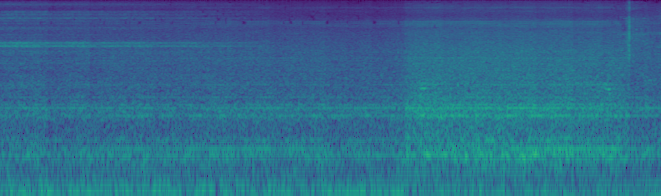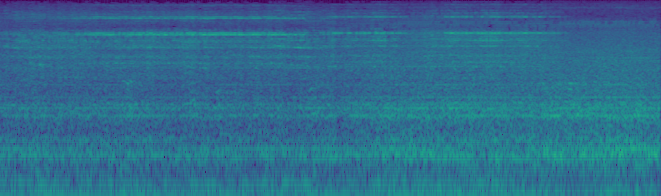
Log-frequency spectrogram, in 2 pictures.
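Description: Train wheels clatter over rails.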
